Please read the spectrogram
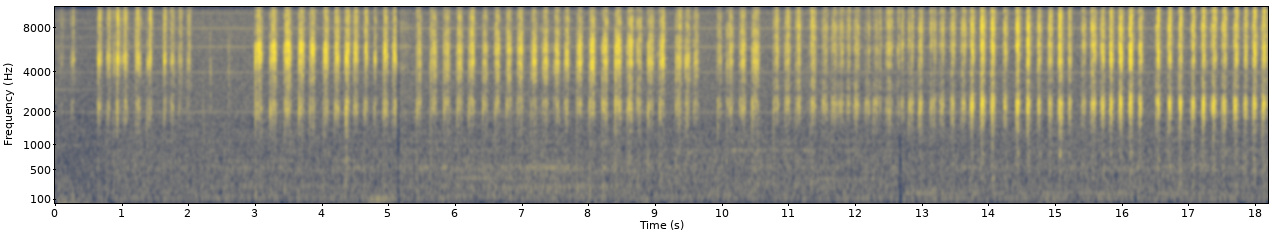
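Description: Bristles of an old, damp toothbrush brushed lightly over watercolour paper to paint fur texture: quick, light scratchy strokes, about four or five a second, with a short pause about two seconds in.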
